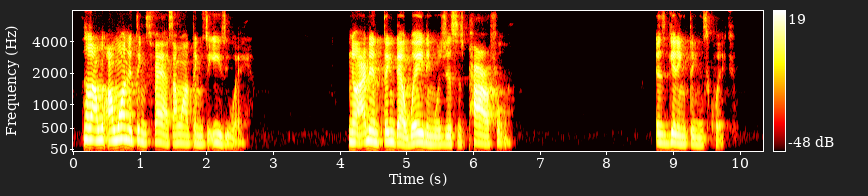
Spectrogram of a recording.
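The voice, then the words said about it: Speaks with a noticeable accent. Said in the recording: “Please excuse my accent. This is just the way I talk.”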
